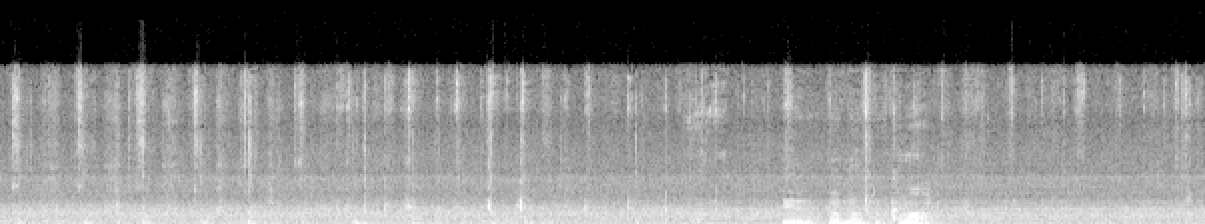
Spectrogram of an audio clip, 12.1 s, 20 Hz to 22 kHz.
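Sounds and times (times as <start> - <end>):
small clicks and scraping by hand: 0.1 - 7.3.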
